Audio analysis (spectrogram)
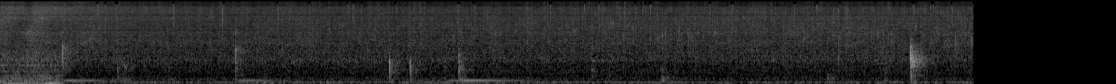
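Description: Ginger-garlic paste frying in oil for a restaurant-style mutton karahi, a steady close sizzle running throughout with a few soft stirring clicks and scrapes, then sudden silence near the end.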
